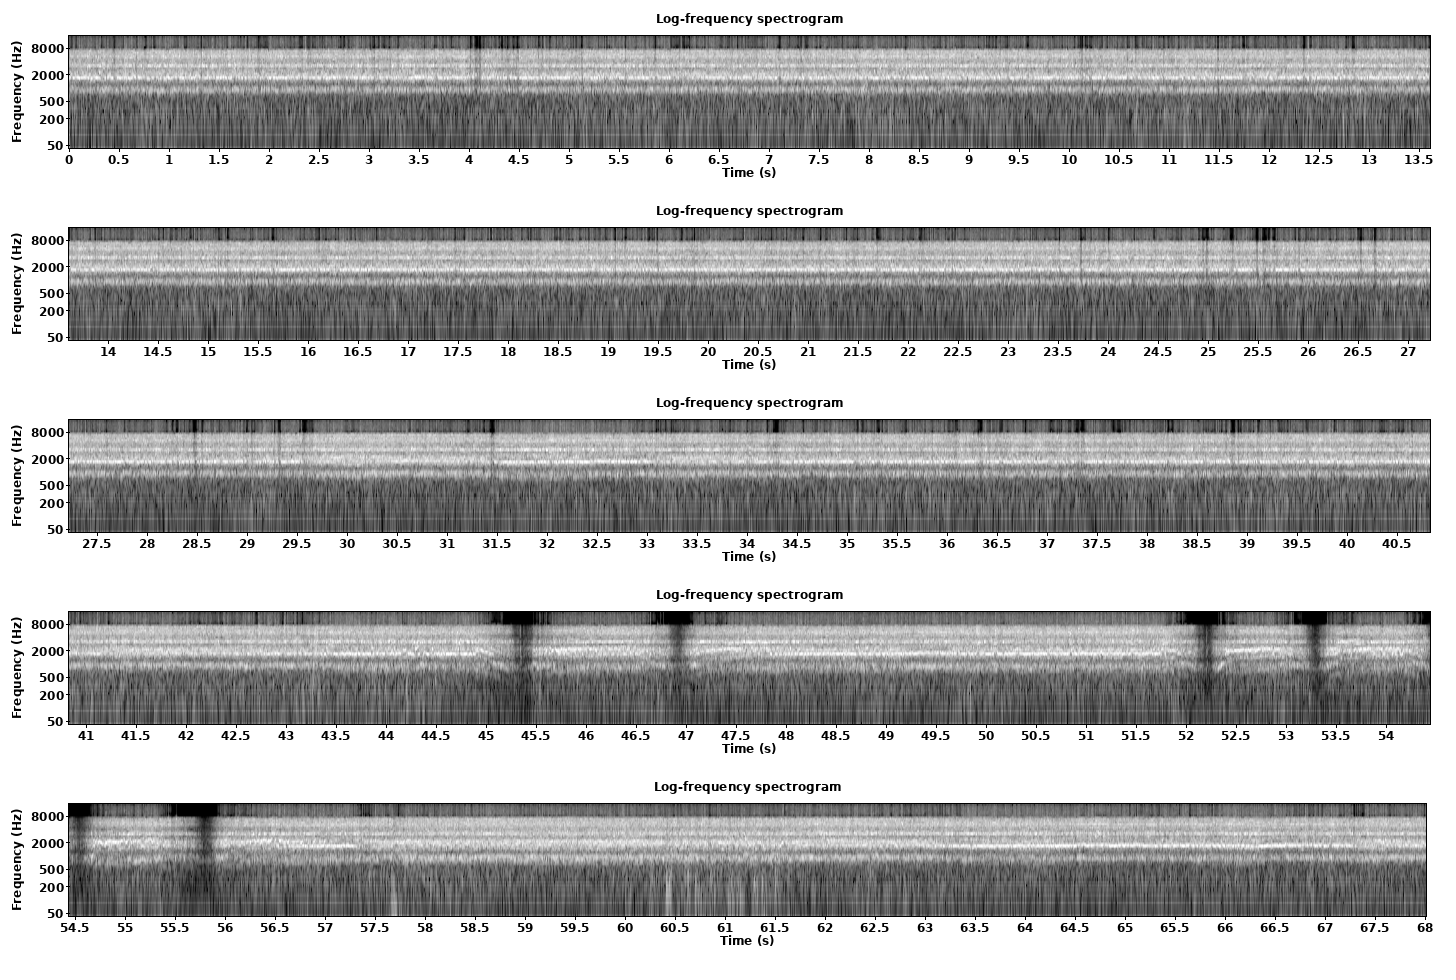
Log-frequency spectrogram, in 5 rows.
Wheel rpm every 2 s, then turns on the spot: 230, 230, 230, 230, 230, 230, 230, 230, 240, 230, 230, 230, 240, 230, 230, 220, 220, 230, 230, 230, 230, 230, 160, 140, 210, 200, 120, 100, 180, 210, 210, 220, 220, 220.
none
